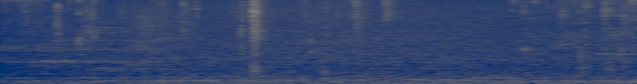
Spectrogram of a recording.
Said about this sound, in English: You already poured your water in there. Yeah, enjuagar.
